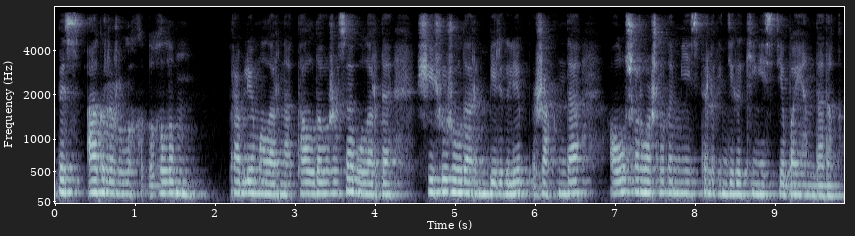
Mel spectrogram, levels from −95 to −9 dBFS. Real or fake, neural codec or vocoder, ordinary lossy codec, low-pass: real; none; MP3, 64 kbps; 7.2 kHz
